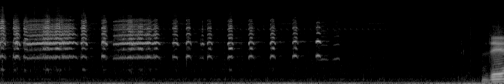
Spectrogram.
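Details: Hamerkop call, given first by a single bird and then by several in chorus: rapid strings of shrill, nasal yipping notes, bursts then slower spaced yips, with a short rising squeal at the end.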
